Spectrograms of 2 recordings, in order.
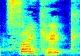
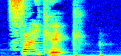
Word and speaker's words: psychic: with our first rule words that typically start with P S Y have a silent P and that first part is usually pronounced as sigh I for example psychiatrist so we don't try and say the P psychiatrist psychic psychic psychology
